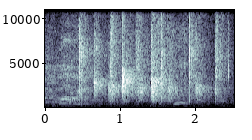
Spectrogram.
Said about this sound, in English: And yeah, you can clap at that, but walking this out is different.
